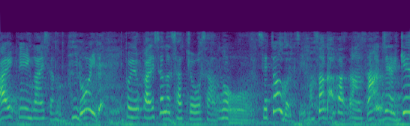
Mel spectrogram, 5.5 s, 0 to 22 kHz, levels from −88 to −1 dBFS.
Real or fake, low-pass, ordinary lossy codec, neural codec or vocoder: fake; none; none; codec, 16 kHz, 4 kbps, X-Codec, WavLM features, trained on Multilingual LibriSpeech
